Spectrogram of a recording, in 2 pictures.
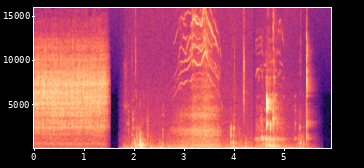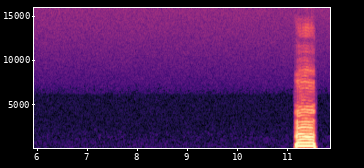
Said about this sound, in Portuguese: Olha, dá-me um segundo para beber um pouco de água aqui na fonte.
